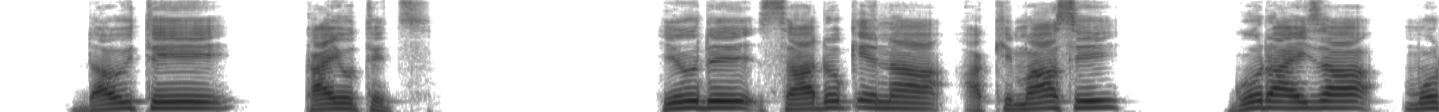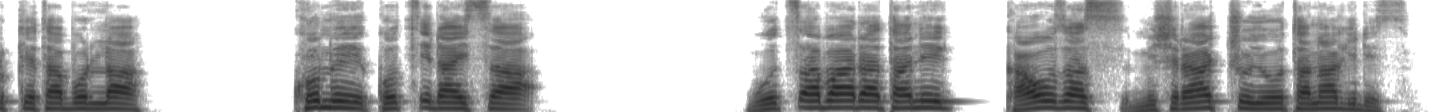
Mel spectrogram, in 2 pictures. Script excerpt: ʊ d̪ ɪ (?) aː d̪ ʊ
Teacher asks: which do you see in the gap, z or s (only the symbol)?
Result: s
